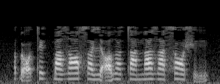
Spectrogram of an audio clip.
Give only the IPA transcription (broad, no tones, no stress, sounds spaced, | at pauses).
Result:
ɗ ɔ̰ t e k͡p e zˤ i sˤ ø lʲ ɑ̰ ðˤ ʉ t ɑ n i zˤ i s ɔ ʃ ḭ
